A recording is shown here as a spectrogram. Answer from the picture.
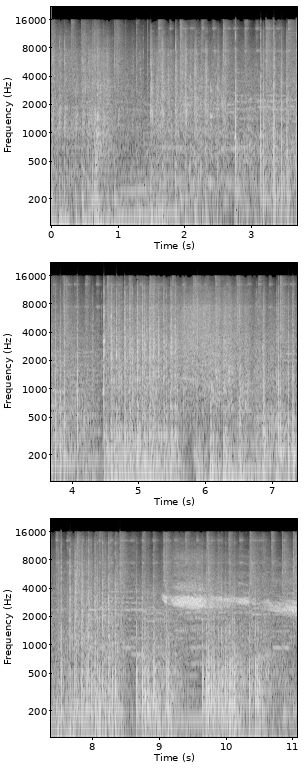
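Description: Beehive fireworks, masses of bottle rockets fired from a rocket battery, crackling and banging in dense rapid-fire volleys like machine-gun fire. Music is laid under it. Near the end a high shrill sound falls slightly in pitch.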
